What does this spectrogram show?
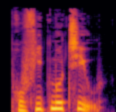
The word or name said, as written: profitmotiv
